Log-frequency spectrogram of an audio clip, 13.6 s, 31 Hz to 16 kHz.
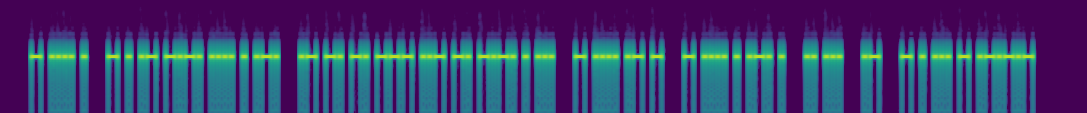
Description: Morse code, heard as a keyed tone, about 30 wpm, 700 Hz. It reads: THE TEACHER ANNOUNCES THAT THERE IS A TEST.
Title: Additional Easy Phrases 30wpm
